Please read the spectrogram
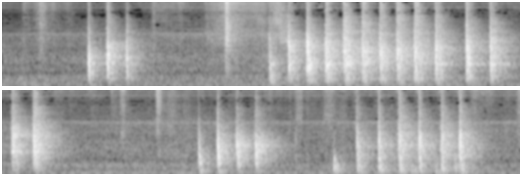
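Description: A hammer tapping on wood in quick runs of strikes, about four a second, with pauses between runs. The longest run lasts about four seconds in the middle.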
